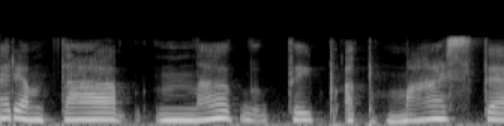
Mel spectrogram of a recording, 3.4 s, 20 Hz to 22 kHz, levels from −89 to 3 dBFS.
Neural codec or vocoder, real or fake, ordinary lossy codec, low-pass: none; real; Opus, 64 kbps; 7.2 kHz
